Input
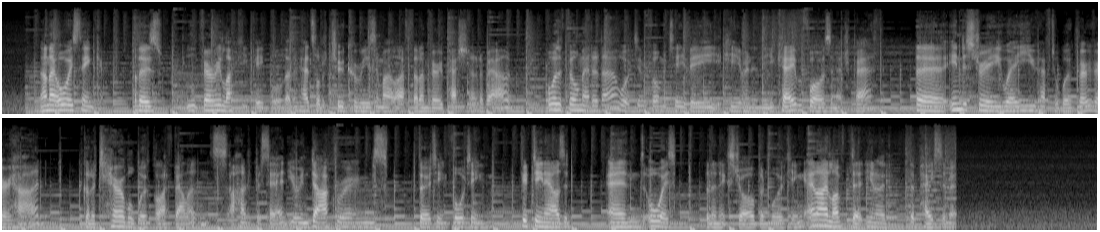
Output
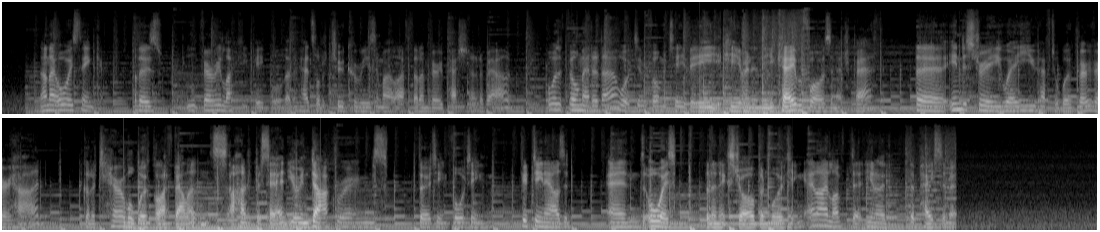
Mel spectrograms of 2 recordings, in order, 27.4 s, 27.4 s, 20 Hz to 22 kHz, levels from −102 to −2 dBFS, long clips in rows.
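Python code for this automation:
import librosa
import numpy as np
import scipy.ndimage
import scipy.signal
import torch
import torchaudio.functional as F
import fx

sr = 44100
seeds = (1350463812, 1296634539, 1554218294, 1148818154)

y = fx.gain(x, sr, db=fx.steps((0.0, -16.0), (7.12, -9.5), (8.72, -2.5), (10.1, -11.0), (15.22, -1.5), (17.68, -9.5), (21.71, -2.0), (23.58, -12.5), (24.45, -6.5)))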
